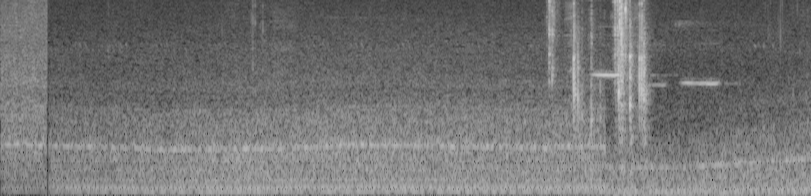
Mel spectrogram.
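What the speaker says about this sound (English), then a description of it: "Oh, the old gear change sounds." A car drives along in the survival game DayZ, with a continuous low engine drone and a few sharp clicks of gear changes near the end, heard alone without speech.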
